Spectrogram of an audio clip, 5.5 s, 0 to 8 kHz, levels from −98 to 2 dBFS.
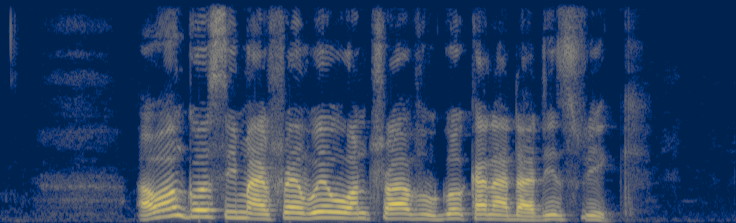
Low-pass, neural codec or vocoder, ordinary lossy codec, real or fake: none; none; none; real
